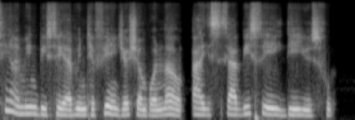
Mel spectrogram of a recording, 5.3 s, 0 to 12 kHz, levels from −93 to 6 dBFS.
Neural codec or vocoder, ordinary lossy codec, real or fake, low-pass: codec, 16 kHz in and 24 kHz out, 0.6 kbps, FocalCodec, streaming, 2048 codes; none; fake; 10.8 kHz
